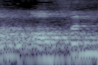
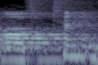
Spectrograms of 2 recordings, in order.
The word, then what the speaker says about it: often: सो हाउ ऑफन भी पढ़ सकते हैं और हाउ ऑफ्टन भी पढ़ सकते हैं।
